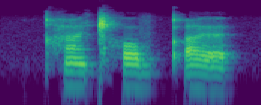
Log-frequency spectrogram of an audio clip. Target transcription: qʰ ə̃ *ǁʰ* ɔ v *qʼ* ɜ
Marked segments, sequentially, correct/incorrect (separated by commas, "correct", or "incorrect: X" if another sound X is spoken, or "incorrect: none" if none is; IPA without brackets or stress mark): correct, correct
